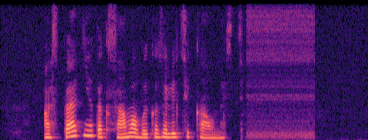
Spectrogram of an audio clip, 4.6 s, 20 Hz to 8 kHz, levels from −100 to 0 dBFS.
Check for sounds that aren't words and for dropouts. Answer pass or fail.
pass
